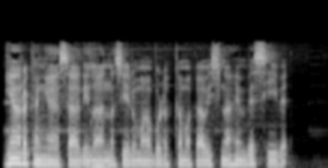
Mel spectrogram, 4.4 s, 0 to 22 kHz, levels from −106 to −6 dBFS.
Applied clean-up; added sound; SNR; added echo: neural mask model DeepFilterNet 3.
